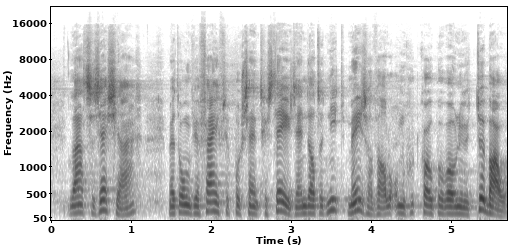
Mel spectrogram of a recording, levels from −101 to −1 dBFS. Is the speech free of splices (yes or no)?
yes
